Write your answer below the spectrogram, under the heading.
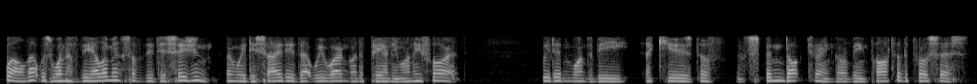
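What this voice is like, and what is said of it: Scottish Glasgow accent. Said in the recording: “I notice you do have an accent. I'm trying to figure out which part of the Arab world that it's connected to. ... It's a well-known Arab capital called Glasgow. ... a Scotsman like you”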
